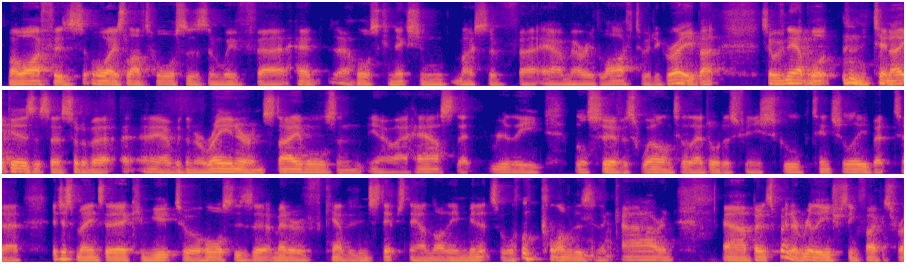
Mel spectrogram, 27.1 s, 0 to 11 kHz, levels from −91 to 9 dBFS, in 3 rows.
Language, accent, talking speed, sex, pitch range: English, Australian, 210 wpm, male, 90-100 Hz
